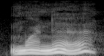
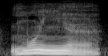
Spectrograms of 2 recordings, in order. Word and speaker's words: Moineux: Moineux sparrow was mispronounced moigneux, after the manner of a street Arab.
